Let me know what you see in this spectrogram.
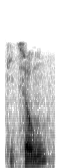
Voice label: "zung", alsace; langue; vin

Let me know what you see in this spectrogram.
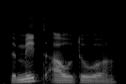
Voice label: "mitautor", alsace

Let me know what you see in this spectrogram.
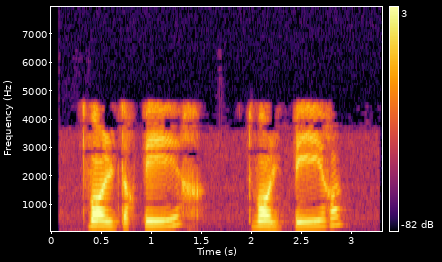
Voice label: "walderbeer", Bas Rhin; fraise des bois; vin

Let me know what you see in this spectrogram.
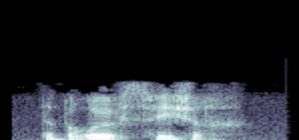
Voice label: "beruefsfischer", alsace; peche

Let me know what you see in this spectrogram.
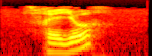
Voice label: "friehjohr", alsace

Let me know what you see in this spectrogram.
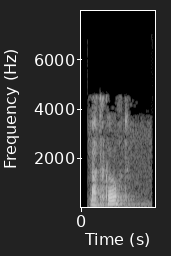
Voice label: "watter kàrt", alsace; meteo

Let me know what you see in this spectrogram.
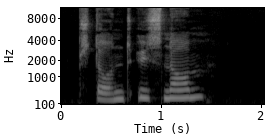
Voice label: "bstandsufnahm", alsace

